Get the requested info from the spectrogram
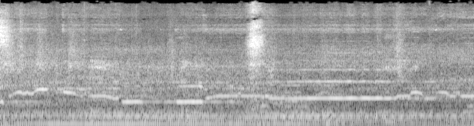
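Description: A van's engine running as a steady low rumble, with a slow melody of thin, held notes playing over it.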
